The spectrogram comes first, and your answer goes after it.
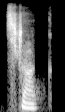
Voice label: "struck", Indian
